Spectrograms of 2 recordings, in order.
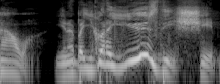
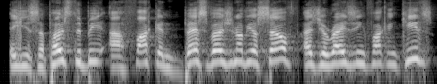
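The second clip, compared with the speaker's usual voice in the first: ordinary delivery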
